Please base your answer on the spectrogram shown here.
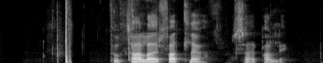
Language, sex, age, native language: Icelandic, male, 30-39, Icelandic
